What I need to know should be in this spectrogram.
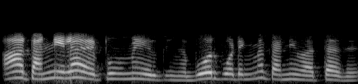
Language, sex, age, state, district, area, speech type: Tamil, female, 30-45, Tamil Nadu, Namakkal, rural, conversation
